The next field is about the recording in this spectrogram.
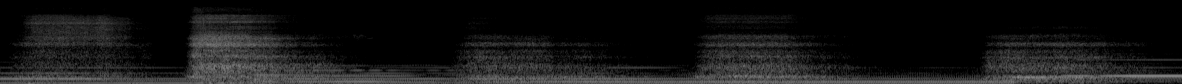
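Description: Slow, deep breaths drawn in and let out, several long airy inhales and exhales in a steady, unhurried rhythm over a low steady hum, during a guided breathing exercise.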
